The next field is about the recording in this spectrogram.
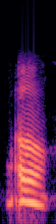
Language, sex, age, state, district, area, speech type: Bodo, male, 18-30, Assam, Kokrajhar, rural, conversation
